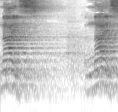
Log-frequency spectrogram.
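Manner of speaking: নাইস said clearly twice as a model; modelling the word নাইস. Shown as a demonstration. Teacher to students, modelling নাইস clearly. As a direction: pronounce নাইস slowly for students. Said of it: "এই শব্দটাকে যখন উচ্চারণ করছি".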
